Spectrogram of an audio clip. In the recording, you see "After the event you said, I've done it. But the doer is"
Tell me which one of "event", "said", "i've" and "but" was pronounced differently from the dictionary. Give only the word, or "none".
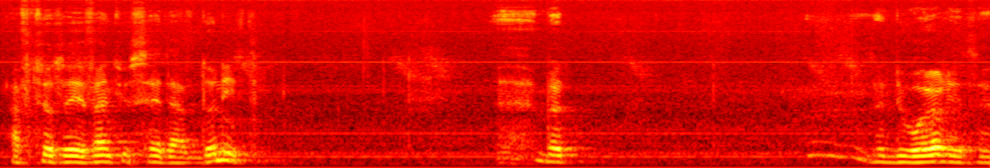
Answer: none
